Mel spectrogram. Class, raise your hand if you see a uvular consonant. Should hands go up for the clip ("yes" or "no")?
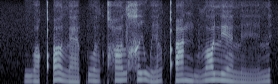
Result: yes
